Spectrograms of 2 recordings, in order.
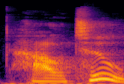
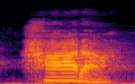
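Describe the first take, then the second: First: Both words are said fully with a clear T. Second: It is fast, flapped, with 'how' shortened to 'ha'. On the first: "you're gonna say how, how to" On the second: "Instead of how, you go with ha"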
